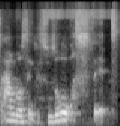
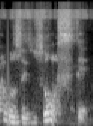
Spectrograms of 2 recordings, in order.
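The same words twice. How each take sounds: First: Heavy Bronx accent, very slow and drawn out; slow exaggerated Bronx delivery. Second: Light New York accent, slow and drawn; a hint of a New York drawl. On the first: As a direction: lean into a Bronx drawl. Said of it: "from the Bronx". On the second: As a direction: say it like a New Yorker, unhurried. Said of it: "like my brothers and sisters from New York". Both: Shown as a demonstration.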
